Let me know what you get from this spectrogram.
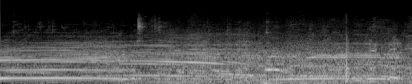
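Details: A clear, prolonged cattle moo held for over a second and dropping at its end, then a second low moo answering, with crowd chatter and engine noise in the background.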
